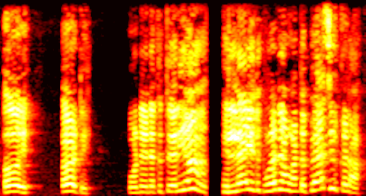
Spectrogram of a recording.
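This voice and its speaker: A woman's voice: high-pitched, animated, fast talker, a bit bright. A woman voicing a hot-tempered young village man, scolding and bossy. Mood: threatening.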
